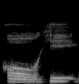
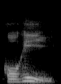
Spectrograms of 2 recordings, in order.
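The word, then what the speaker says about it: コーヒー: itu misuh-misuh itu air kohi copy ini punya double dibaca agak panjang kohi gitu ya bukan koi tapi dibaca koi kocak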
